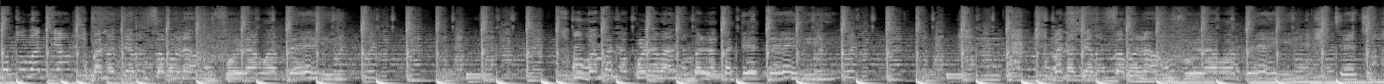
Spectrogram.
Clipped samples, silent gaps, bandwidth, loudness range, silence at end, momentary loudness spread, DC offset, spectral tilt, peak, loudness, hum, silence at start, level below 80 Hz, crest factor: under 0.1%; none; 16.5 kHz; 1 LU; 0 s; 4 LU; under 0.1%; -4.5 dB/octave; 0 dBFS; -11 LUFS; none; 0 s; -16 dBFS; 10 dB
